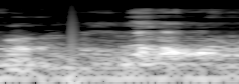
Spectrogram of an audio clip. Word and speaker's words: pho: soup, and it's called pho. Some people say pho, but it's really pho.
